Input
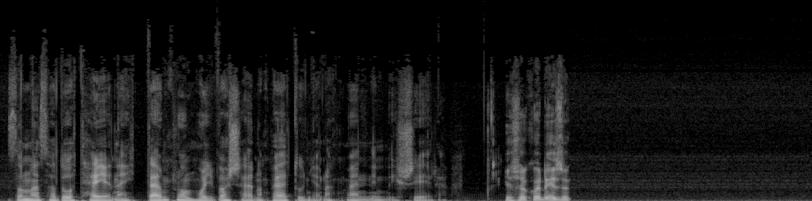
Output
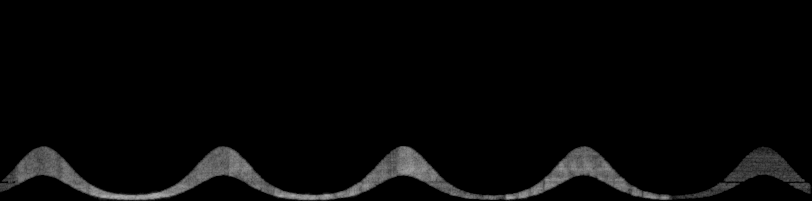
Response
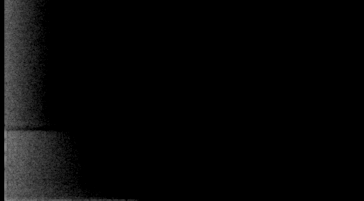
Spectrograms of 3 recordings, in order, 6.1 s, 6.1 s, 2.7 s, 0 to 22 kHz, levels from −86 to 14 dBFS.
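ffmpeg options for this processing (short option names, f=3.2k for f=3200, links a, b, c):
-filter_complex "[0:a]asuperstop=centerf=2100:order=12:qfactor=6.3,acrossover=split=500[a][b];[a]acrusher=bits=4:dc=4:mix=0:aa=0.000001[c];[b]asoftclip=type=tanh:threshold=-19dB[d];[c][d]amix=inputs=2:normalize=0,asettb=1/sr,asplit=3[e][f][g];[e]atrim=end=1.284[h];[f]atrim=start=1.28:end=2.07,asetpts=PTS-STARTPTS,afade=t=in:d=0.004:c=qsin,afade=t=out:st=0.786:d=0.004:c=qsin,aderivative[i];[g]atrim=start=2.066[j];[h][i]acrossfade=d=0.004:c1=hsin:c2=qsin[k];[k][j]acrossfade=d=0.004:c1=qsin:c2=hsin,flanger=delay=16.5:depth=3.7:speed=0.54,equalizer=f=170:t=o:w=0.29:g=7.5,asplit=2[l][m];[m]aecho=0:1:90|202.5|343.1|518.9|738.6:0.631|0.398|0.251|0.158|0.1[n];[l][n]amix=inputs=2:normalize=0,acompressor=threshold=-24dB:ratio=6,alimiter=level_in=21dB:limit=-1dB:release=50:level=0:latency=1,afftfilt=real='re*between(b*sr/1024,420*pow(4200/420,0.5+0.5*sin(2*PI*0.74*pts/sr))/1.41,420*pow(4200/420,0.5+0.5*sin(2*PI*0.74*pts/sr))*1.41)':imag='im*between(b*sr/1024,420*pow(4200/420,0.5+0.5*sin(2*PI*0.74*pts/sr))/1.41,420*pow(4200/420,0.5+0.5*sin(2*PI*0.74*pts/sr))*1.41)':win_size=1024:overlap=0.75,volume=-7dB"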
